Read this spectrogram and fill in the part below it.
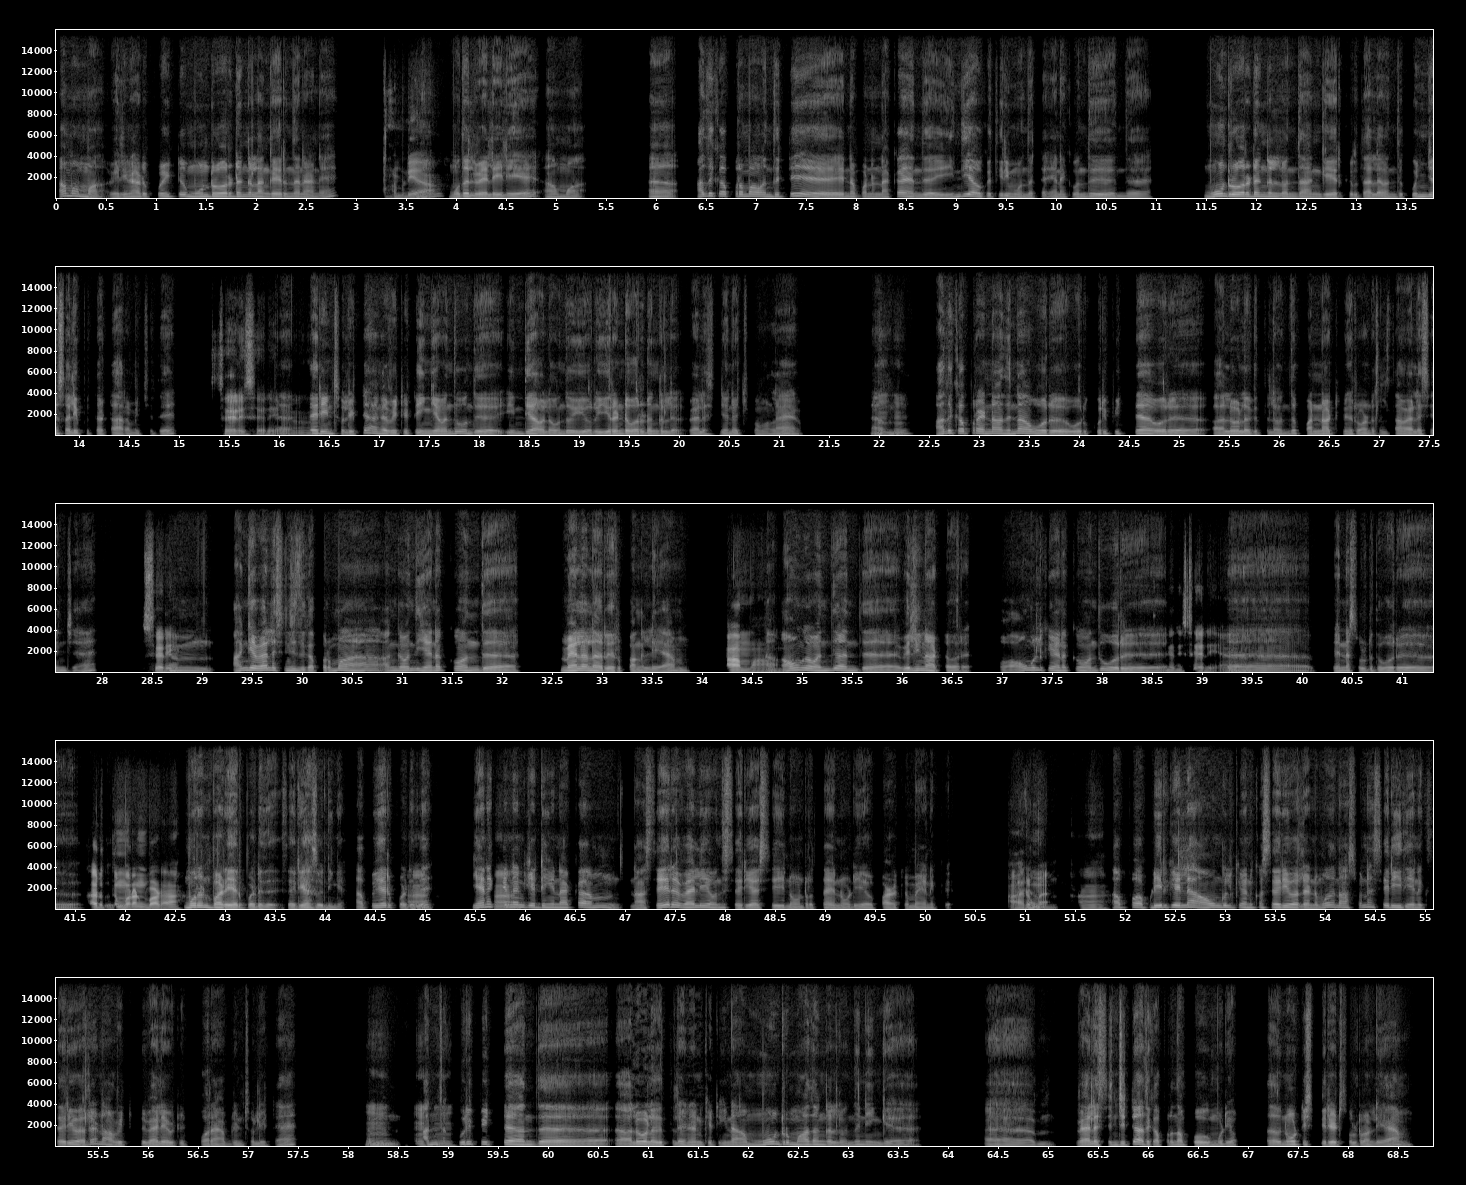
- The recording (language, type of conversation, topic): Tamil, podcast, நேரமும் அதிர்ஷ்டமும்—உங்கள் வாழ்க்கையில் எது அதிகம் பாதிப்பதாக நீங்கள் நினைக்கிறீர்கள்?
- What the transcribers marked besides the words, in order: other background noise; tapping; "அப்போ" said as "போ"; drawn out: "ஆ"; drawn out: "அந்த"; in English: "நோட்டீஸ் பீரியட்"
